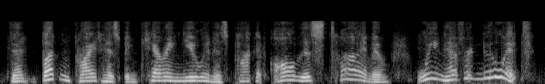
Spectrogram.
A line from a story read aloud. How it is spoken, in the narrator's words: cried Dorothy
